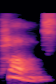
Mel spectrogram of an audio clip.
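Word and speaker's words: pome: fruit examples there are Pals pronounced like the French word for apple the fruit with cores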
